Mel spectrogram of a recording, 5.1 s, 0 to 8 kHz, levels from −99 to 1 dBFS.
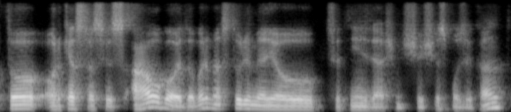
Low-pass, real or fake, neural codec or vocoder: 7.2 kHz; fake; codec, 24 kHz, 0.9 kbps, DualCodec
